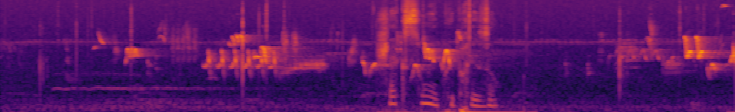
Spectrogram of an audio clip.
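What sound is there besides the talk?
night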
